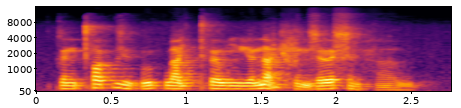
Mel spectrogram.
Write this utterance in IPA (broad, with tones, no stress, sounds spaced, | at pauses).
k ə˨˦ n t̪ʰ ɔ˦˥ t̚ z ɨ̤˨˩ ʔ u˧ h w a˨˦ j t̪ʰ ə˧ w ŋ i˨˦ ə̯ n a̰˧˨ j f ə̰˧˨ n z əː˨˦ s ə̤˨˩ m h a̤˨˩ w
